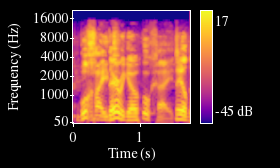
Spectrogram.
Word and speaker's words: Buchheit: I'm going to say, is it Buchheit? Yes. Just like it's spelled. Well, I mean, if you want to be all German, Buchheit. Buchheit.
